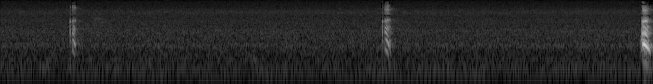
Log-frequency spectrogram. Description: Poor baby has the hiccups lol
